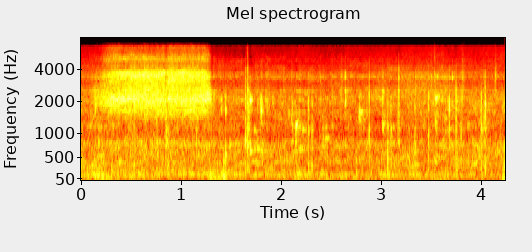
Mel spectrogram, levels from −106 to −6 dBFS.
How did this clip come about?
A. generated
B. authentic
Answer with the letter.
A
